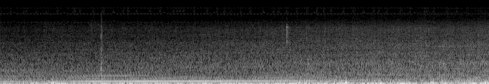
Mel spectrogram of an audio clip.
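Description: Volkswagen Golf R's turbocharged 2.0-litre four-cylinder pulling under acceleration, its note rising steadily for about three seconds and then falling away, over road and tyre noise inside the cabin.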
